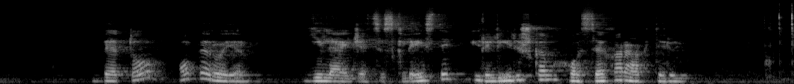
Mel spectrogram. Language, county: Lithuanian, Alytus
